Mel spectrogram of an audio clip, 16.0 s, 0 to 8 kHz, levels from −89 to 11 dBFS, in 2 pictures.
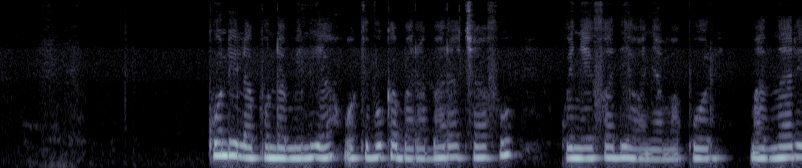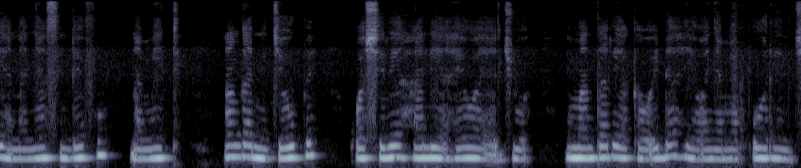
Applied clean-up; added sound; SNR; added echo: none; none; none; none.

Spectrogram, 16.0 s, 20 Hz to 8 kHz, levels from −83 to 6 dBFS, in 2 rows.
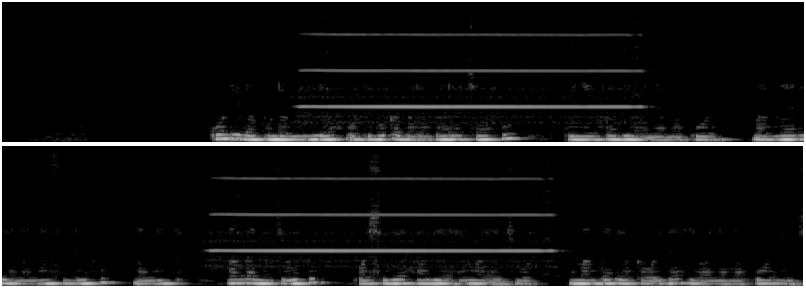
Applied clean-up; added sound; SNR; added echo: none; Wind instrument, woodwind instrument; 15 dB; reverberation time 0.3 s.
